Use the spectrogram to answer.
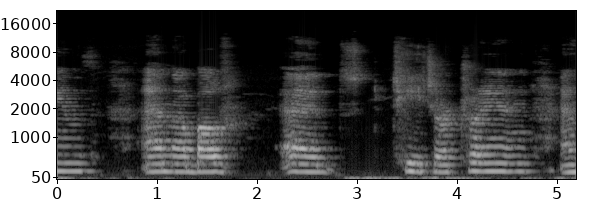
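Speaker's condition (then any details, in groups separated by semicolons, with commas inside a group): Traumatic brain injury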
